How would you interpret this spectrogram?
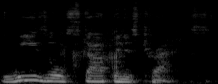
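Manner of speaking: plain reading voice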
